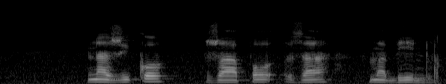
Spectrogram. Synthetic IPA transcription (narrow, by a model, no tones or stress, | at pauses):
nazʷikɔ | zʷapʼɔzʷa | mabiːndʱu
